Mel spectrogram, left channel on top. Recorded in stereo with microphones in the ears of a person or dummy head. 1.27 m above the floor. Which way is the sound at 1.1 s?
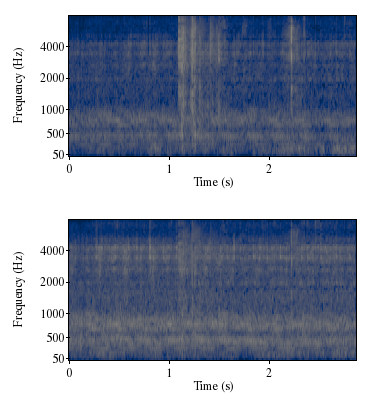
45° left (ahead or behind).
